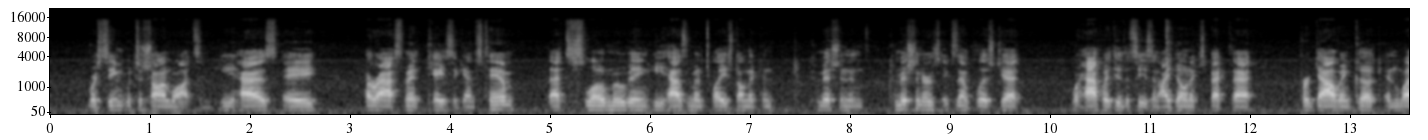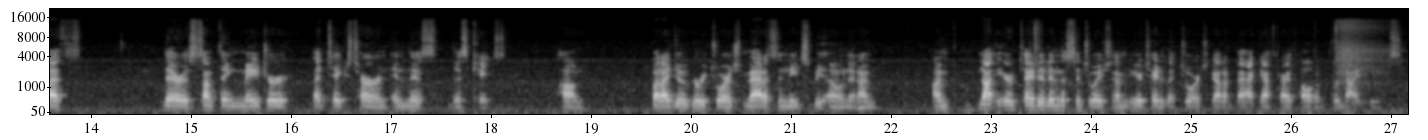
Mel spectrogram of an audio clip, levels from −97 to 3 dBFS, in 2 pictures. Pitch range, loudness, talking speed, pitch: 100-110 Hz, -27 LUFS, 190 wpm, 105 Hz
